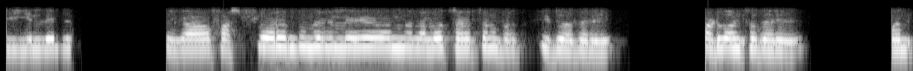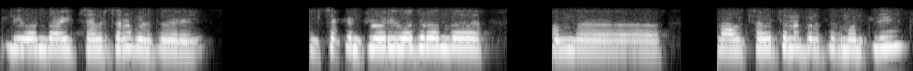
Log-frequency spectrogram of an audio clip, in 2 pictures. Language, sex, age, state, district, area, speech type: Kannada, male, 30-45, Karnataka, Bidar, rural, conversation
